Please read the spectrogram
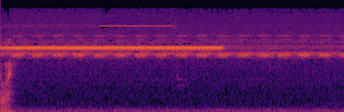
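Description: Crickets trilling: one steady high trill stops about three quarters of the way through while a pulsing chirp goes on, over a low hum.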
